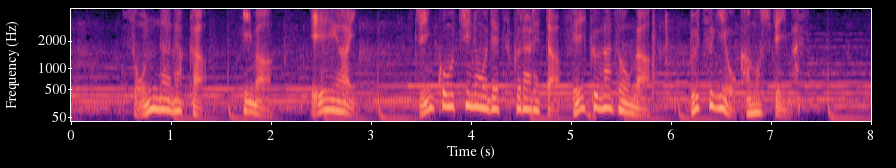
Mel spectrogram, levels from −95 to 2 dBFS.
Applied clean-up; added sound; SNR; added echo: none; none; none; none.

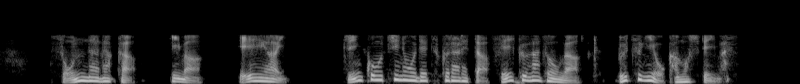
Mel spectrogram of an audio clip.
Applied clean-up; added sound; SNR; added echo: neural mask model Resemble Enhance denoiser.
